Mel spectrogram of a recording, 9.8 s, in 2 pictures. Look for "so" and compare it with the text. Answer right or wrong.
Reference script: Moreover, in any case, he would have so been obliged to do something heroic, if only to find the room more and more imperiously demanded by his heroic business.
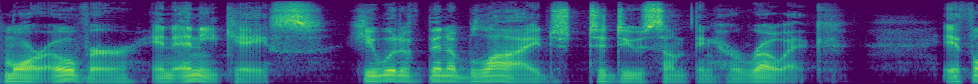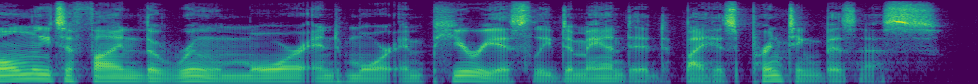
wrong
